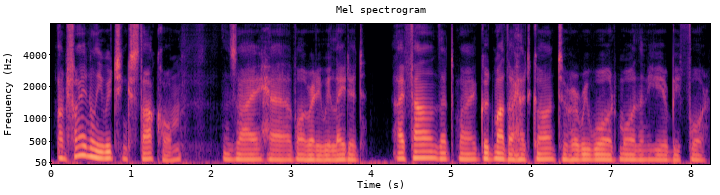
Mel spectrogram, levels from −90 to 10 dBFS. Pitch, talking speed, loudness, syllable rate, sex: 110 Hz, 180 wpm, -17 LUFS, 5.1 syllables/s, male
